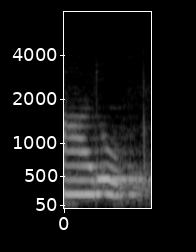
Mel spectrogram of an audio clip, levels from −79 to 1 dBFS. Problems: low volume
